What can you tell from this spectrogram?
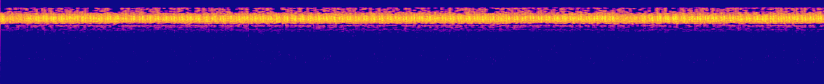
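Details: Night-time summer chorus of chirping crickets, a steady, very high, bright trill running without pause, backed only by a faint murmur of lower insect noise.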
